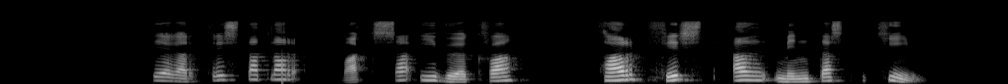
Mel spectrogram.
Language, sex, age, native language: Icelandic, female, 60-69, Icelandic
